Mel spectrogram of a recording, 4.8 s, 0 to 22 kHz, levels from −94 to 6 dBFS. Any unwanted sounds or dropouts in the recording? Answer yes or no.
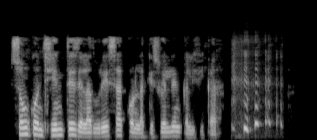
yes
